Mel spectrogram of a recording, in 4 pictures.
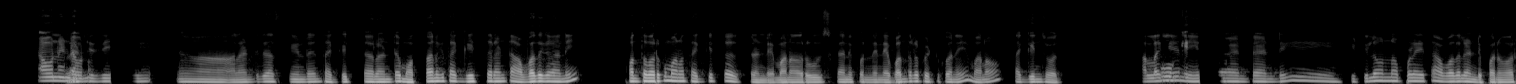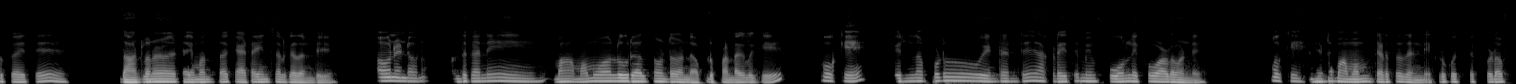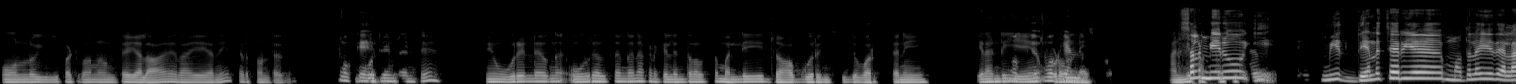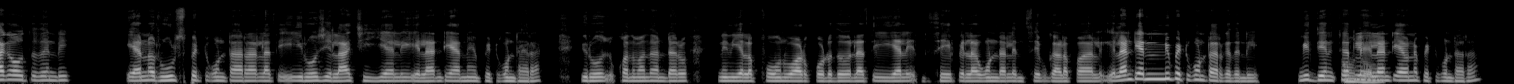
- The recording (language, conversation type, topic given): Telugu, podcast, స్క్రీన్ టైమ్‌కు కుటుంబ రూల్స్ ఎలా పెట్టాలి?
- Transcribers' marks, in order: in English: "స్క్రీన్ టైం"; in English: "రూల్స్"; in English: "సిటీలో"; in English: "జాబ్"; in English: "వర్క్"; in English: "రూల్స్"; tapping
